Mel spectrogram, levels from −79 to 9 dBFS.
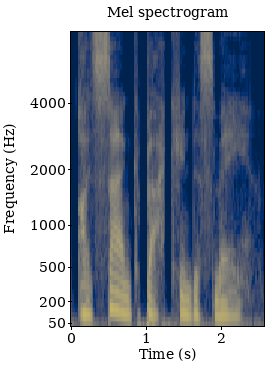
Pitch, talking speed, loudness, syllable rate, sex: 105 Hz, 115 wpm, -19 LUFS, 2.7 syllables/s, male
